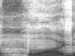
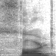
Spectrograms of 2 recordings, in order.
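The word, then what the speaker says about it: sword: ओ आर D side आप कभी इसको स्वाद नहीं कहते आप सौंठ कहते हैं तलवार को सोल्ड ओं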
